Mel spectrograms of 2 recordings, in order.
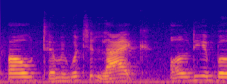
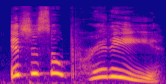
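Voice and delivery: high, slow, gushing praise; 10 semitones higher, 3 dB louder, slower than usual. Real, not acted. Gushing to viewers about the pretty dress. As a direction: swoon over the dress.

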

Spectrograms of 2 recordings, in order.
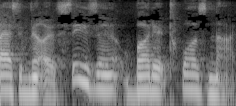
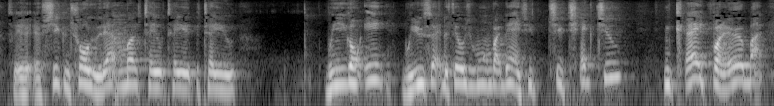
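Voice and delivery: indignant rant; 6 semitones higher than usual. Real, not acted. Mocking customer's controlled life.

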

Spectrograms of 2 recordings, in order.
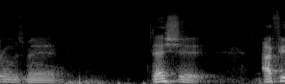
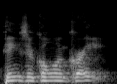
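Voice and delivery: blissed out; 4 semitones higher than usual. Retold or imitated. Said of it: "But I was on mushrooms".

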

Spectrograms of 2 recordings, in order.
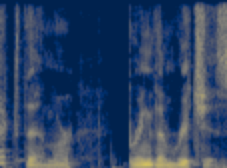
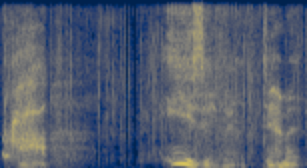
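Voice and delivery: wincing in pain; 7 semitones higher than usual. Acted. Wounded captain being handled.

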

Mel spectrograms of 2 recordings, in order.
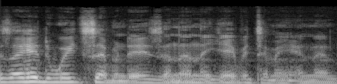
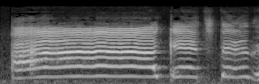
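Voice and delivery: mock exasperation. Man complaining about silly TikTok sound effects, mock exasperated. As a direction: wail it up high as if driven mad.

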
